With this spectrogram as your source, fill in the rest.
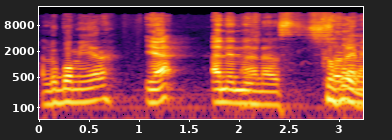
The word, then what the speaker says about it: Lubomir: We're joined by, now, let's get the pronunciation of this right. Lubomir? Lubomir.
